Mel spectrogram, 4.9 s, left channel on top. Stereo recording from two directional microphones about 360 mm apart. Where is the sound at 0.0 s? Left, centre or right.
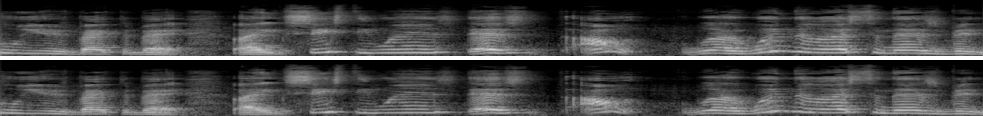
Centre.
